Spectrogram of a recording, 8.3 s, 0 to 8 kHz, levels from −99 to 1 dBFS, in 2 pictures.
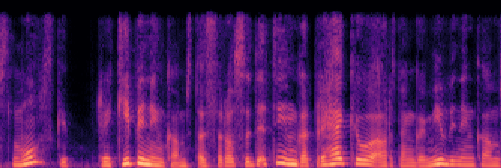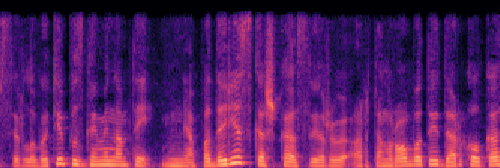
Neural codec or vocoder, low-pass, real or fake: codec, 16 kHz, 2 kbps, X-Codec, WavLM features, trained on Multilingual LibriSpeech; 7.2 kHz; fake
